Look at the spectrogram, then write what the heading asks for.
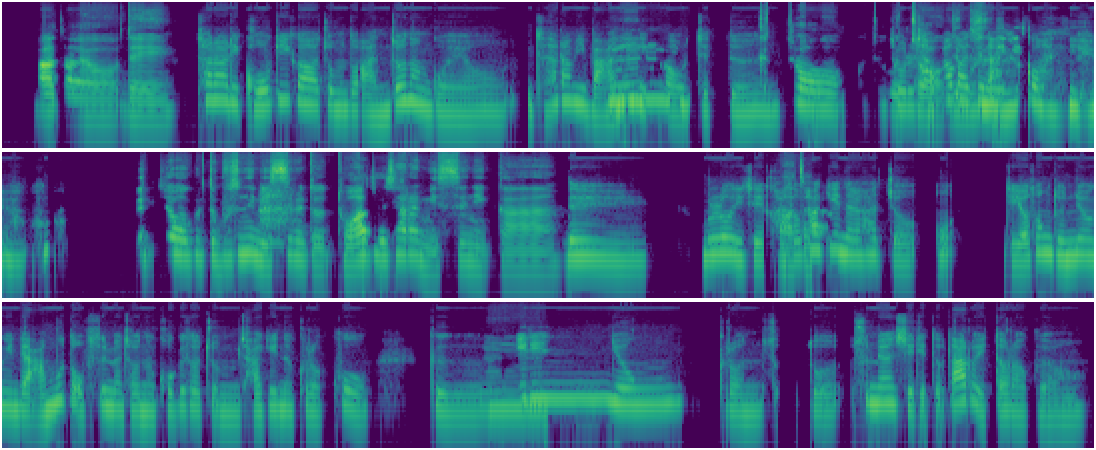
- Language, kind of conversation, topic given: Korean, podcast, 혼자 여행할 때 외로움은 어떻게 달래세요?
- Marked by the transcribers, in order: tapping; laughing while speaking: "않을 거 아니에요"; laugh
